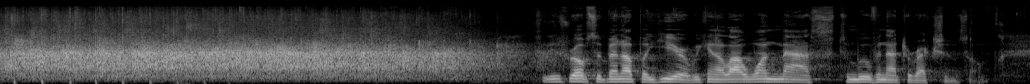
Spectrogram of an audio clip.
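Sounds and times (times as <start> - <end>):
audience applause: 0.0 - 5.4
speech: 5.4 - 10.2.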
